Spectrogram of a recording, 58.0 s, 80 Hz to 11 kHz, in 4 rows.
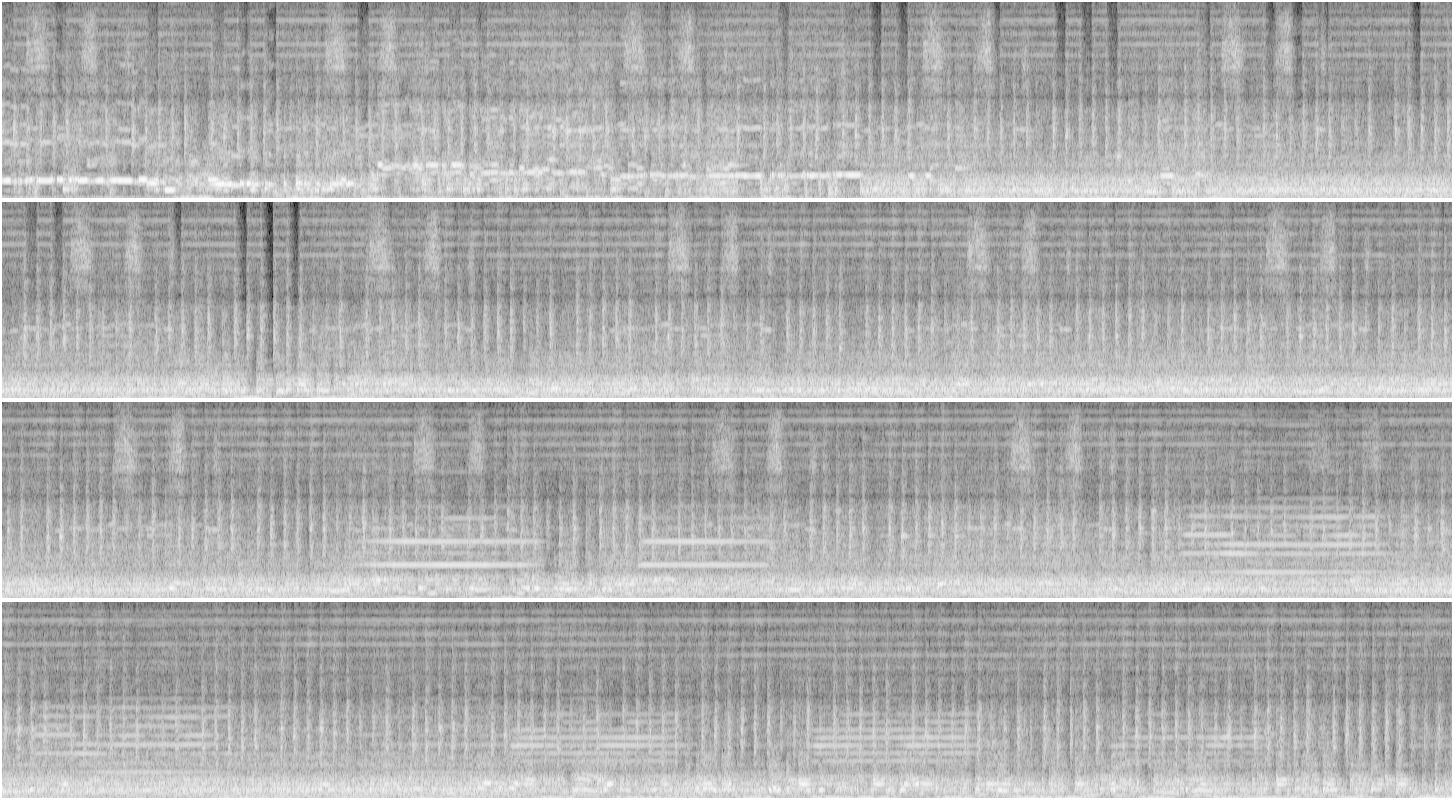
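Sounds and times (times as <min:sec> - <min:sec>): cluster of higher tones: 0:00.0 - 0:58.0
high ticks: 0:00.0 - 0:58.0
pulsing bass: 0:00.0 - 0:58.0
steady synth tones: 0:00.0 - 0:58.0
wavering mid-range texture: 0:00.0 - 0:58.0.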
